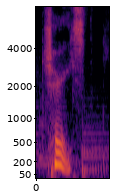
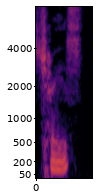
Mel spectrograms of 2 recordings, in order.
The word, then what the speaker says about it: chaste: of my intentions are chasteed. Or is it chasty? I forgot how it's pronounced. Chest. No, it's chased because I'm pretty sure chest is like another word for chastity or something like that.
